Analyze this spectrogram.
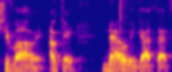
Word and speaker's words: Shivali: So it's Shivali.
